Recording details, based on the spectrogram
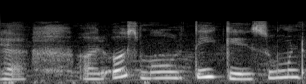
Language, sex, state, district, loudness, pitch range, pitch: Hindi, female, Bihar, Kaimur, -14 LUFS, 250-330 Hz, 295 Hz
